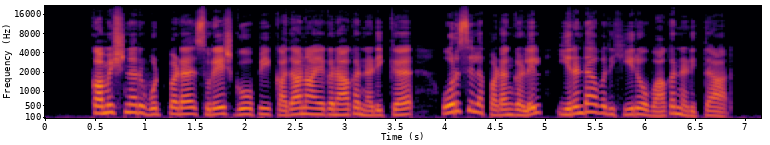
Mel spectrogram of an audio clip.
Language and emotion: Tamil, neutral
